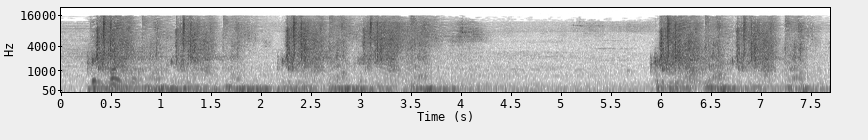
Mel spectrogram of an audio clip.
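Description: A magic spell crackles and whooshes in a video game.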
